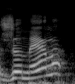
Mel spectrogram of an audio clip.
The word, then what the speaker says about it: janela: Você conseguiu aí identificar aonde está a sílaba tônica da palavra janela? Mais uma vez. Janela. Já dei até a dica, olha lá. Aqui, ó, no né, na sílaba né.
